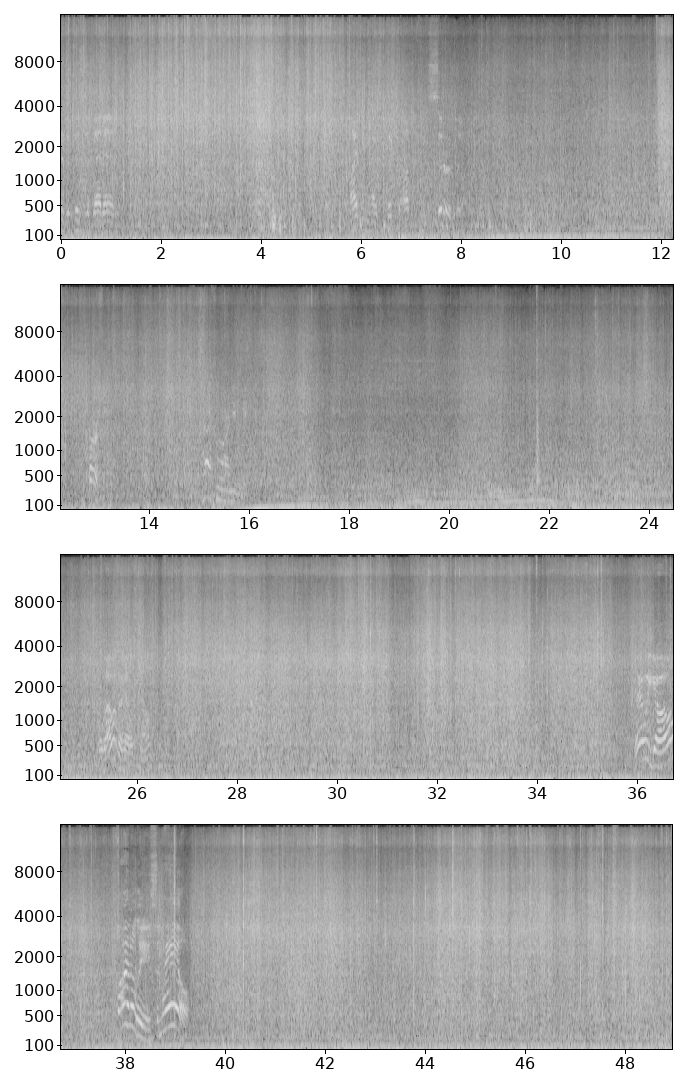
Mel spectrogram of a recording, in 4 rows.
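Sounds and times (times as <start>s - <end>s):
heavy low rumble: 0.0s - 48.9s
heavy rain on car: 0.0s - 48.9s.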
